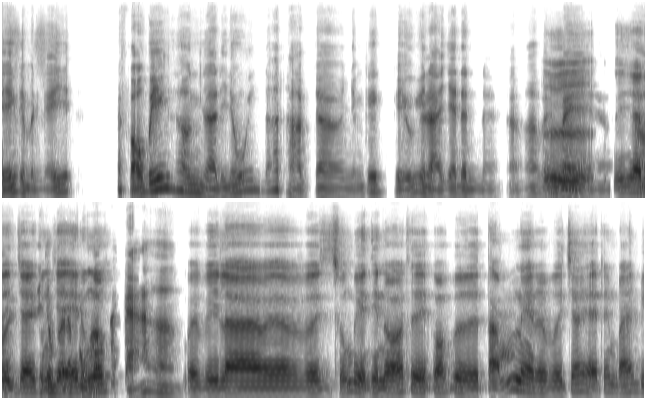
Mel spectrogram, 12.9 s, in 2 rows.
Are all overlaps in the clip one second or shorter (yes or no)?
no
